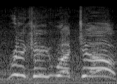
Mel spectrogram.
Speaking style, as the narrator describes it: shouts Tony

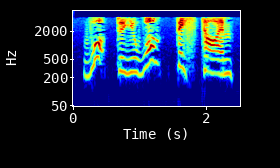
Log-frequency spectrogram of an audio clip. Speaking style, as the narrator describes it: shouted

